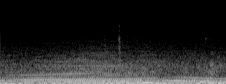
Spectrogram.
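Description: Engine of a Mercedes AMG GT 63 S E Performance hybrid with a nine-speed MCT gearbox, revving in a deep continuous growl, loud and close, pitch shifting slightly midway.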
